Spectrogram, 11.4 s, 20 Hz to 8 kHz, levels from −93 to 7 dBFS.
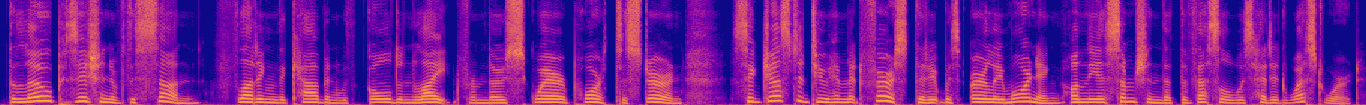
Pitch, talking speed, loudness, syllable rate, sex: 235 Hz, 190 wpm, -18 LUFS, 5.0 syllables/s, female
